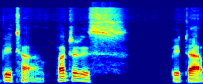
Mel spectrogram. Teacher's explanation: british english is called non-rhotic we do not pronounce the r at all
